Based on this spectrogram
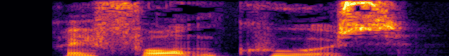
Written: reformkurs

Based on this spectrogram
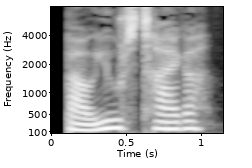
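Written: BAGHJULSTRÆKKER

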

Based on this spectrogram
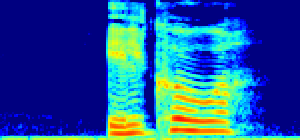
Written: elkoger

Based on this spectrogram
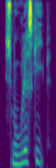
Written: smuglerskib

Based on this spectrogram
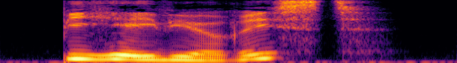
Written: behaviorist

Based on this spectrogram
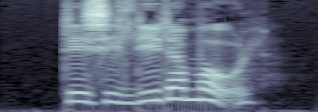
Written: decilitermål

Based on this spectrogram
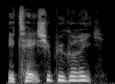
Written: etagebyggeri

